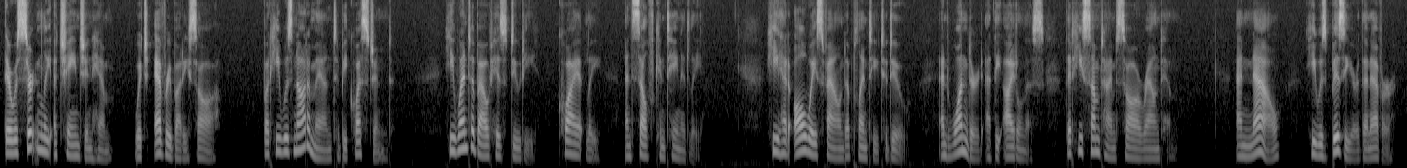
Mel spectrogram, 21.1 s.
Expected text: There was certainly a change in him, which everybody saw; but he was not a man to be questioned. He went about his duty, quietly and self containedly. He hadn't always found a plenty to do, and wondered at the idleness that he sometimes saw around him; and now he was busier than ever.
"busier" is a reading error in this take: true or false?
false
